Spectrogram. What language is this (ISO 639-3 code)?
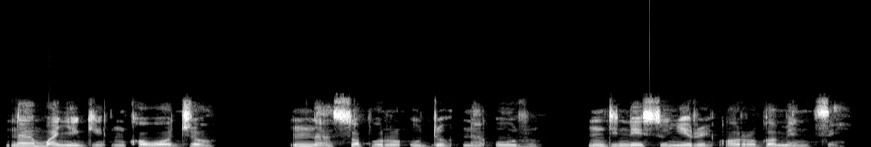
ibo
